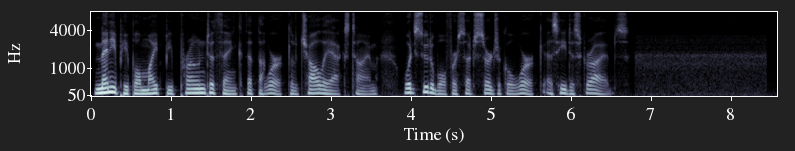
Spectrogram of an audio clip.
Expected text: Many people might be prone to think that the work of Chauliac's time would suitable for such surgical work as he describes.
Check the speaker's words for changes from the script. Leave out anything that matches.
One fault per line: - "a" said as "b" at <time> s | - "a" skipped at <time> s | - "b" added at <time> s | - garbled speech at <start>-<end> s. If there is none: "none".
none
